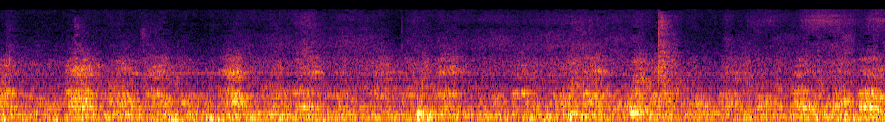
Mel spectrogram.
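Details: Four-month-old male Neapolitan Mastiff puppy exercising on an exercise ball, breathing in quick, soft, rhythmic pants about three per second against a steady low background hum.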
